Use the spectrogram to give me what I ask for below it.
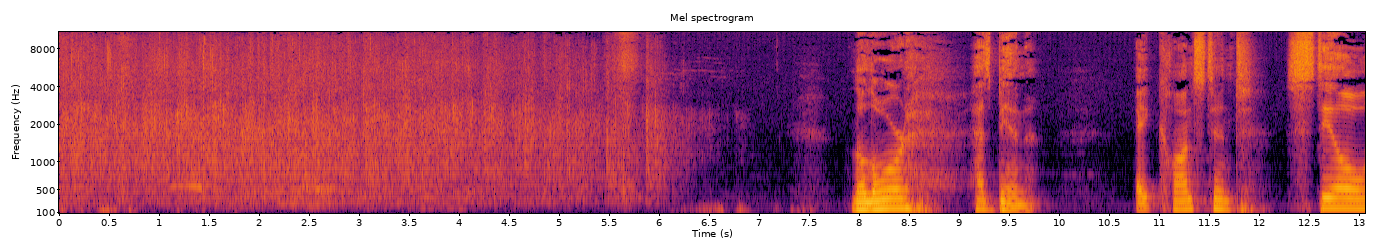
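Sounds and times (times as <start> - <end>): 
audience clapping in sustained applause: 0.0 - 6.9
speech: 7.9 - 9.8, 10.8 - 13.0.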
